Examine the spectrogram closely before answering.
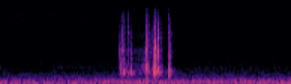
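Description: A telephone handset clicks as it is picked up.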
